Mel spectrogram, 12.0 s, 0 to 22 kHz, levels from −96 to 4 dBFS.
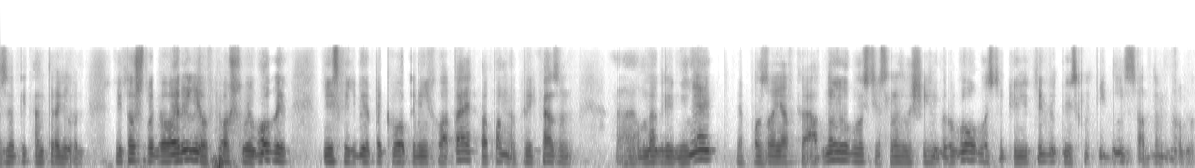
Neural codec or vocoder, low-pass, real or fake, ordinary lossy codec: codec, 16 kHz, 1 kbps, FreqCodec, smaller model; none; fake; none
